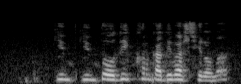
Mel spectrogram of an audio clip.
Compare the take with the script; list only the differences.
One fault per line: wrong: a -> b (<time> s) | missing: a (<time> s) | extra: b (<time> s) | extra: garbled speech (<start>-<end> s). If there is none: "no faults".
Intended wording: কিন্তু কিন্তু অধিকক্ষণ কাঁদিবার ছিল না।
no faults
